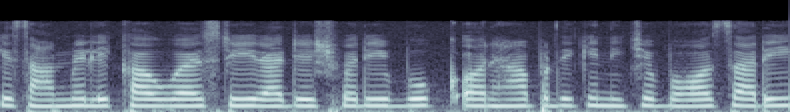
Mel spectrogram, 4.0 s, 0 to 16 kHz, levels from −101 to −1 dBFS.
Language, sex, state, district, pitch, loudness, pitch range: Hindi, female, Chhattisgarh, Sukma, 215 Hz, -14 LUFS, 210-220 Hz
